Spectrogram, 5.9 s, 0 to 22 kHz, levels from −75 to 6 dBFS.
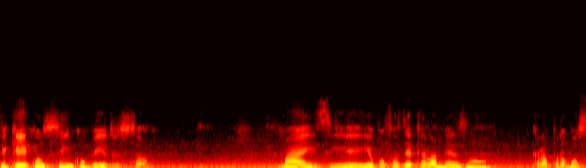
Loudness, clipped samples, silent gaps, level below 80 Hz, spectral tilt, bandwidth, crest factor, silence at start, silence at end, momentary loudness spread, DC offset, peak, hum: -21 LUFS; under 0.1%; none; -50 dBFS; -6.5 dB/octave; 8.2 kHz; 16 dB; 0 s; 0 s; 18 LU; under 0.1%; -4 dBFS; none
